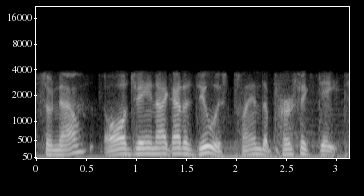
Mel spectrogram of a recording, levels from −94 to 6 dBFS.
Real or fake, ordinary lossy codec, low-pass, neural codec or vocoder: real; Opus, 16 kbps; 3.6 kHz; none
